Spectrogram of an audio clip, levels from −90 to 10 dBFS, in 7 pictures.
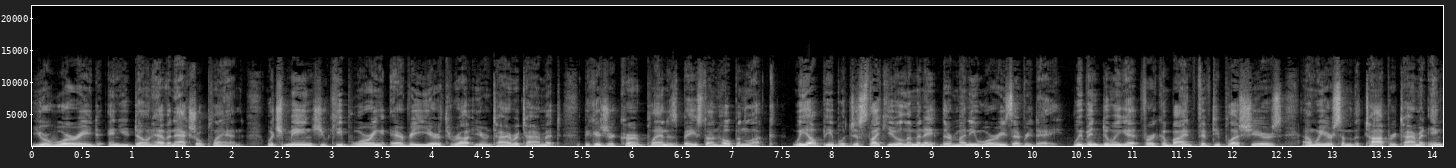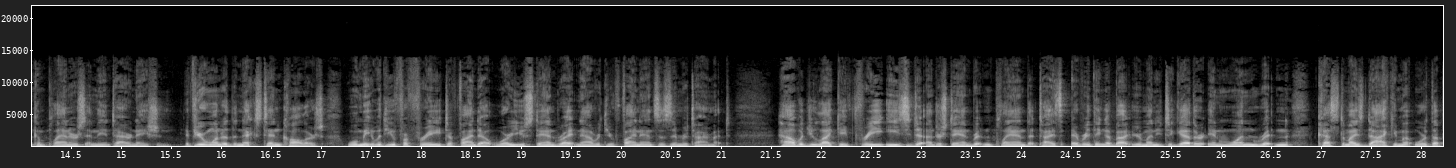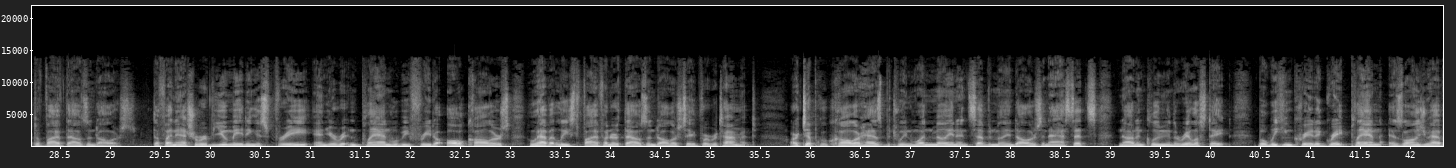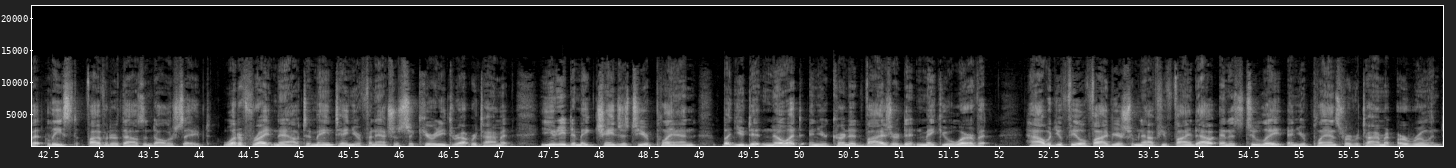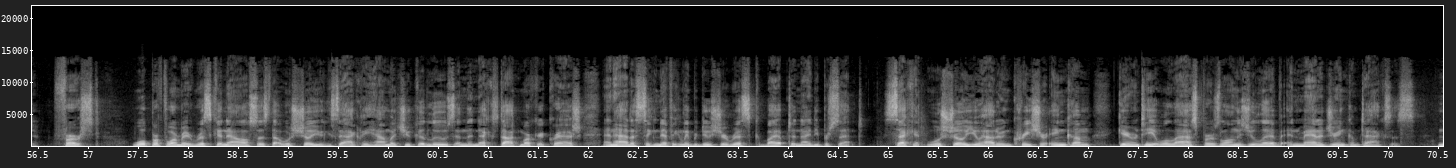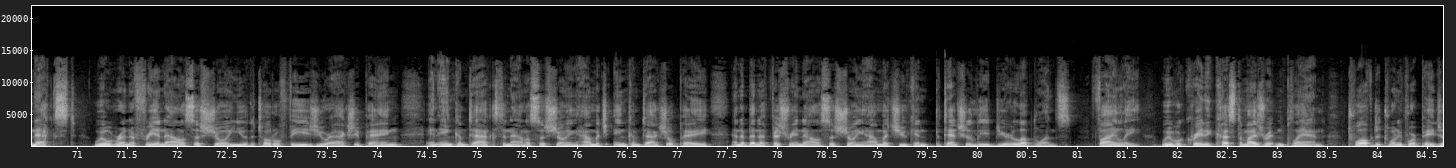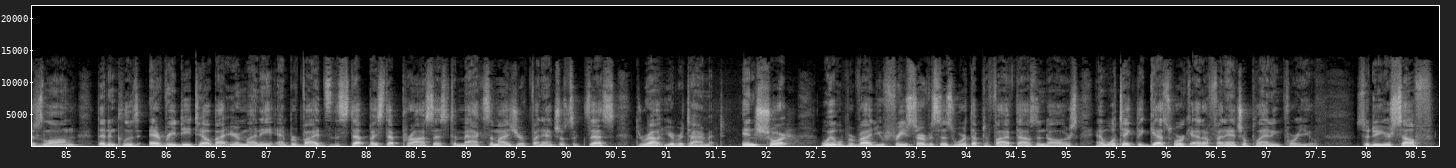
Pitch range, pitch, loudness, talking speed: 110-135 Hz, 120 Hz, -18 LUFS, 240 wpm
